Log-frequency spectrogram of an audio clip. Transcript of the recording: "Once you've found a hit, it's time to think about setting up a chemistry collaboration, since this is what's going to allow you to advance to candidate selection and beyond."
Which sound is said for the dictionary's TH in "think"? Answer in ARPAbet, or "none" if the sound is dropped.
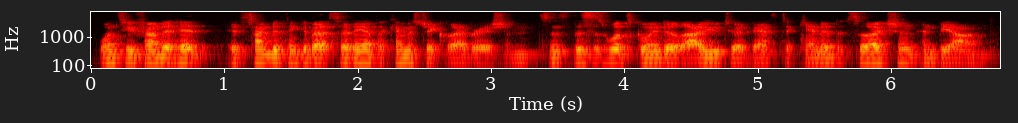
TH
